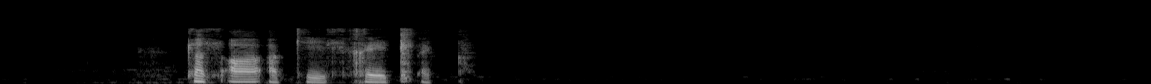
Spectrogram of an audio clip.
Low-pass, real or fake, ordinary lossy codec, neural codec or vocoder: 5.4 kHz; real; MP3, 24 kbps; none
